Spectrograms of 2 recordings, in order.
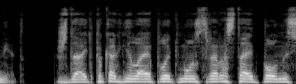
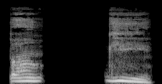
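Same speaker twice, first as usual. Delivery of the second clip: weak gurgle, a touch higher; gurgling dying voice; 4 semitones higher than usual. A narrator's reading. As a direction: barely get the words out, choking. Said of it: "едва слышно пробулькал ангел". (еле слышно, булькая)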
